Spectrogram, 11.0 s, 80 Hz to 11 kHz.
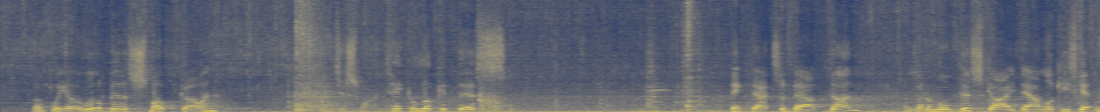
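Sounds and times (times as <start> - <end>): kitchen fan humming: 0.0 - 11.0.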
